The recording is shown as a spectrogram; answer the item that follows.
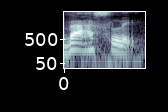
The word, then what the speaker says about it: vastly: vastly 틀리만 안 하시면 돼요, 여러분. 이때는 틀리보다는 트사운드 거의 안 들리고요. vastly, vastly 이렇게 발음이 되는데 특히나 앞발음 시작하실 때 V 발음인지라 윗니로 아랫입술을 살짝 밖에서 안으로 이렇게 살짝만 긁어주세요.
